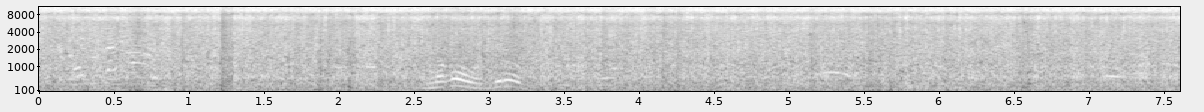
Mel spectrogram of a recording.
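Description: Heavy monsoon rain during a habagat downpour in the Philippines, a steady loud hiss of rainfall filling the whole stretch, with a person speaking briefly over it.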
